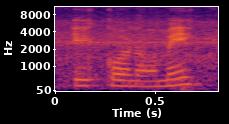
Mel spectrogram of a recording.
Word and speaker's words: economic: The main stress shifts to the syllable immediately before the suffix, resulting in the pronunciation economic. This shows that the adding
